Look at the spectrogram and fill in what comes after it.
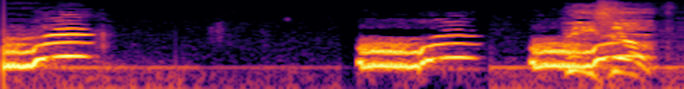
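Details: Cat giving three long, drawn-out, sing-song meows, each rising then falling in a wavering arc, the last one louder and more strained.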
